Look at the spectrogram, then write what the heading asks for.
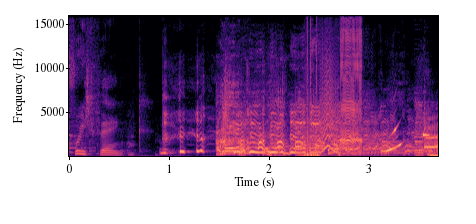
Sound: all laugh

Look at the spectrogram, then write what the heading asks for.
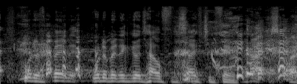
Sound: all laughing; laughs

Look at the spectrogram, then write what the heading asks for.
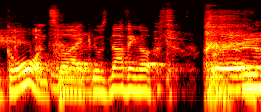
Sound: groaning

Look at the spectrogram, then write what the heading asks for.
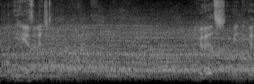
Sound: crowd Booing

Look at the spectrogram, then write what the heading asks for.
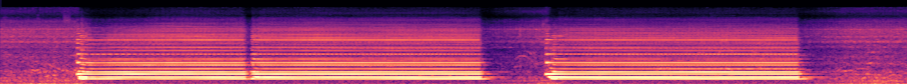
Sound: loud air horn

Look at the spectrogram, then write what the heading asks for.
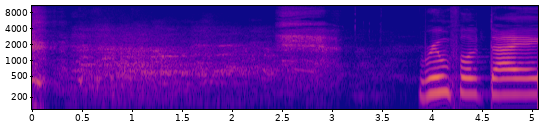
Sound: audience laughs

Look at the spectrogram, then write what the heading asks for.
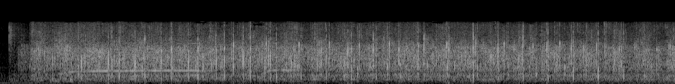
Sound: audience claps; audience cheers

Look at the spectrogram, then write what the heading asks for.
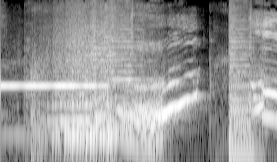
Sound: gasps

